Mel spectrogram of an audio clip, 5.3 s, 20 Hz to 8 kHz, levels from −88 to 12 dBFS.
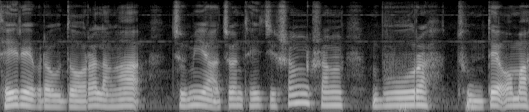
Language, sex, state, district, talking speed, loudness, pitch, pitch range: Mizo, male, Mizoram, Aizawl, 225 wpm, -19 LUFS, 135 Hz, 125-140 Hz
